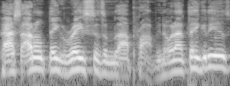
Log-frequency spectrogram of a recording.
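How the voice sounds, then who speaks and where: A man's fairly high, animated voice with lively intonation and vocal fry. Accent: American. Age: 60s. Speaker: pastor and council member. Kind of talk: casual chat.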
